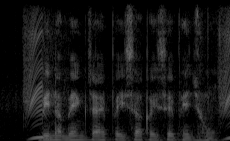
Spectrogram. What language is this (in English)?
Chhattisgarhi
